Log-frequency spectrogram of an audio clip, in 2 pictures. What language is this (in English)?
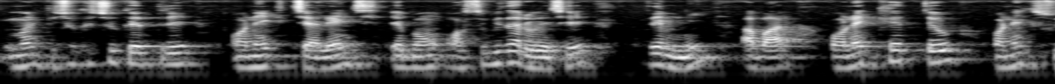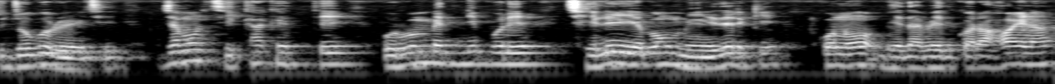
Bangla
